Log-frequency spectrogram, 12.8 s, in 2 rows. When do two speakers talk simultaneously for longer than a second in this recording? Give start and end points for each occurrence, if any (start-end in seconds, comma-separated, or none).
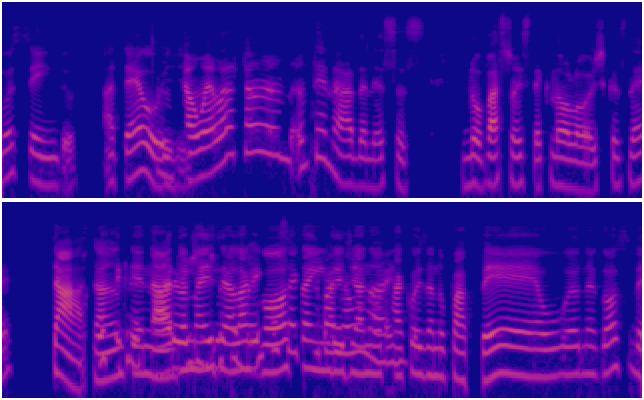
7.1-10.5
